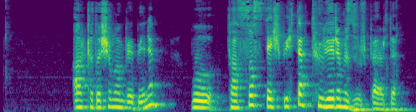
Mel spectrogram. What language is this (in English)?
Turkish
